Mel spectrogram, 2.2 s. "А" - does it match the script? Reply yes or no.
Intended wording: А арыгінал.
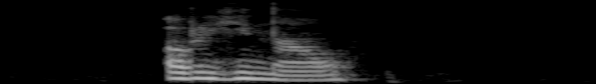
yes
